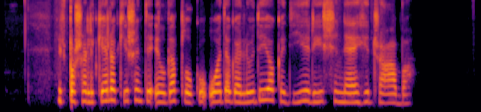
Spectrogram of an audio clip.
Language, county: Lithuanian, Šiauliai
